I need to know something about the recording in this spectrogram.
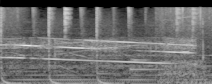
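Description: Emergency vehicle siren on a slow wail, its pitch peaking just after the start and falling steadily, over background music with low sustained notes.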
